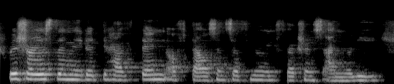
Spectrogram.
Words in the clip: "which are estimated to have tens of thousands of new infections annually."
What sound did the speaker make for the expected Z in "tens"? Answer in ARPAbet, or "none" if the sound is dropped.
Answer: none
